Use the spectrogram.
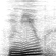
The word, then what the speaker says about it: mu: Mu, that's how you pronounce this.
